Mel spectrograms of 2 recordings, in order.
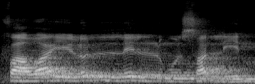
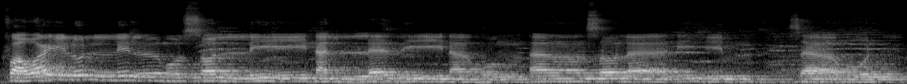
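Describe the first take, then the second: First: The recitation stops dead after 'musallin'. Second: The recitation runs on past 'musallin' without stopping. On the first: It sounds as if those who pray are doomed. The speaker calls it wrong. "Itu kalau dibacanya putus" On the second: Those who neglect their prayer are doomed. The speaker calls it right. "harus disambung"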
